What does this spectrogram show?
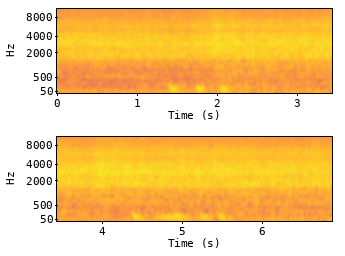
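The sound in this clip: Vegetables frying in a pan after salt and lemon juice are added, giving a faint, steady sizzle and hiss with a few soft low knocks from the pan, no voices.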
